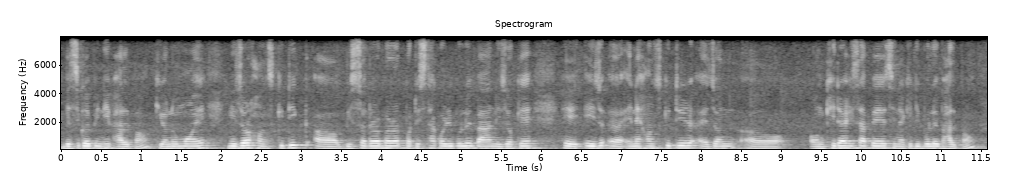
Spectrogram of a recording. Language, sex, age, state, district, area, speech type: Assamese, male, 18-30, Assam, Lakhimpur, rural, spontaneous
